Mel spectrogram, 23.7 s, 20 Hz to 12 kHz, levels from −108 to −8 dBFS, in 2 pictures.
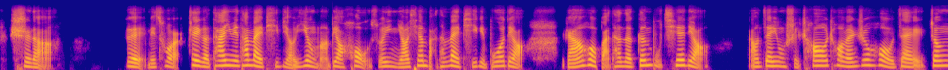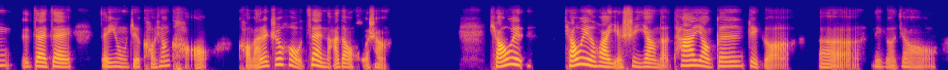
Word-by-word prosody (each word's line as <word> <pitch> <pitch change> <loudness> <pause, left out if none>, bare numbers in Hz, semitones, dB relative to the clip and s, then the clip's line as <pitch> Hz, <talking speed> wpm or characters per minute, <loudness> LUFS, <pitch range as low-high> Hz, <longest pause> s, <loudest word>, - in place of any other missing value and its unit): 是 - - +1
的， - - +1 0.9
对， 195 -4 +3
没 175 - -4
错 200 +1 -2
儿。 - - +3
这 250 -2 +5
个， 195 -4 +2
它 240 +3 +5
因 255 - 0
为 235 - +2
它 255 +2 +2
外 230 -6 +6
皮 195 +2 -9
比 195 - -13
较 - - -2
硬 215 -1 -2
嘛， - - -4
比 215 - -4
较 185 - +3
厚， 210 +2 -2
所 205 - -5
以 210 - -3
你 185 -4 -9
要 175 +2 +3
先 240 +4 0
把 - - -4
它 200 - -9
外 225 -1 +3
皮 195 +2 -7
给 195 -4 -5
剥 225 +6 -2
掉， 205 -5 +1 0.5
然 180 +7 +4
后 255 -4 +4
把 - - -1
它 205 +1 -3
的 205 -2 0
根 250 +5 +1
部 240 - -8
切 255 0 +1
掉， 245 - 0 0.5
然 - - 0
后 - - -2
再 225 +3 +1
用 215 -2 -3
水 - - -7
焯， 235 0 +3
焯 245 -2 -1
完 200 +1 +1
之 260 +2 -2
后 245 -9 0
再 185 +2 -2
蒸， 245 +2 -1 0.3
再 210 -1 +5
再 185 -2 +1 0.3
再 - - -3
用 195 -2 -5
这 - - -5
烤 - - -7
箱 225 +2 -4
烤， - - -5 0.3
烤 - - -4
完 - - -1
了 220 - +3
之 280 +5 +1
后 275 -3 0
再 265 -3 +3
拿 185 - -2
到 - - -1
火 - - -10
上。 - - -5 1.2
调 210 +2 +6
味， 285 -4 +3 0.5
调 235 +2 +7
味 305 -2 +5
的 235 -3 +3
话 200 -3 +5
也 - - -4
是 215 - -2
一 185 - -8
样 185 -2 0
的， - - -4
它 245 +1 +6
要 215 -6 +2
跟 220 +3 -3
这 205 -5 -2
个， - - -5 0.3
呃， - - -5
那 100 -2 -10
个 90 -3 -8
叫 85 +1 -8
215 Hz, 235 characters per minute, -25 LUFS, 195-245 Hz, 1.2 s, 调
